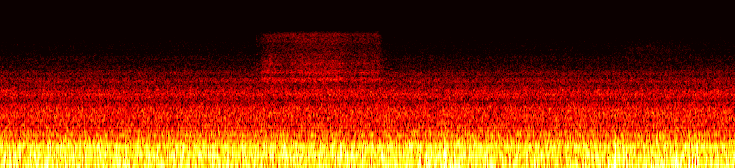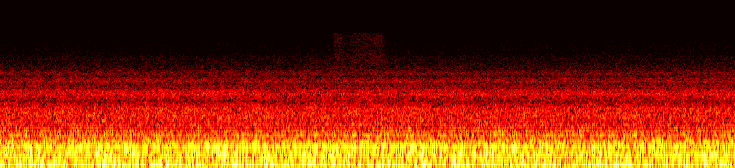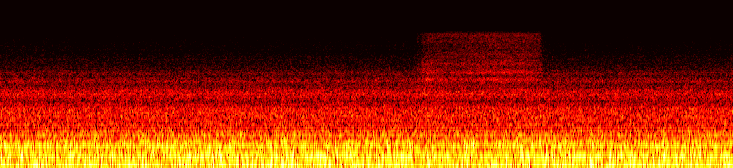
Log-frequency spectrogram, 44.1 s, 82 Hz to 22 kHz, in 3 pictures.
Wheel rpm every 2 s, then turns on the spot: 0, 0, 0, 0, 0, 0, 0, 0, 0, 0, 0, 0, 0, 0, 0, 0, 0, 0, 0, 0, 0, 0.
none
